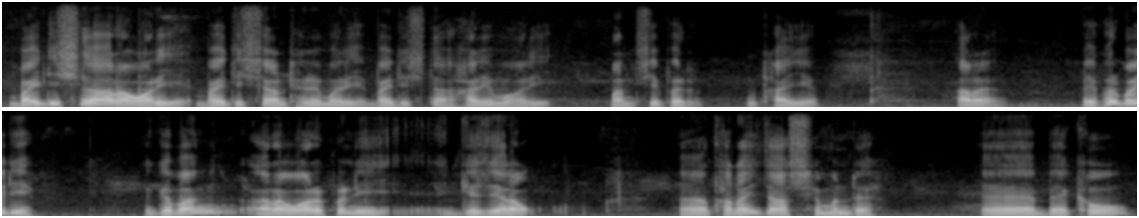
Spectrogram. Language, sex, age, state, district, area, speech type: Bodo, male, 45-60, Assam, Baksa, urban, spontaneous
